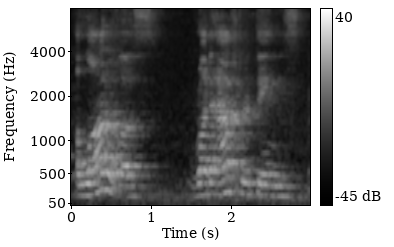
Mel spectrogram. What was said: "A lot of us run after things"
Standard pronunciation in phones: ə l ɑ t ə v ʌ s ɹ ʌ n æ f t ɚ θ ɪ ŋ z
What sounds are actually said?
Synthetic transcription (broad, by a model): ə l ɑ t ə v ʌ s ɹ ʌ n æ f t ɚ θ ɪ ŋ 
